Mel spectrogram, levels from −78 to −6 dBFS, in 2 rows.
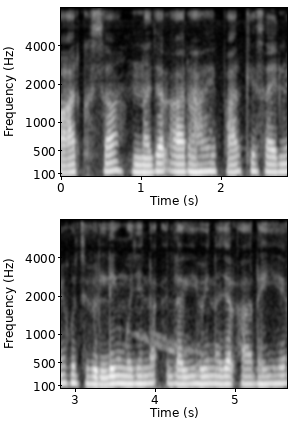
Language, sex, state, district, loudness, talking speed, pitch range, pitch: Hindi, male, Uttar Pradesh, Muzaffarnagar, -16 LUFS, 190 wpm, 130-140 Hz, 135 Hz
